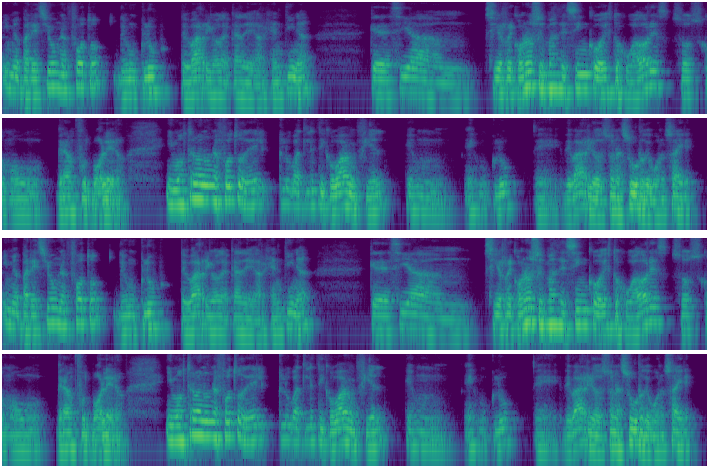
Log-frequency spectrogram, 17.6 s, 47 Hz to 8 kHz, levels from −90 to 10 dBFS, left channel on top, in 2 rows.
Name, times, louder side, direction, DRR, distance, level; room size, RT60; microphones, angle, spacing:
voice 1, 0.0-3.8 4.6-13.6 13.9-15.2 15.5-17.4, left 1 dB, 75° right, 1.1 m, -27 dB
3.4 x 2.9 x 3.4 m
head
